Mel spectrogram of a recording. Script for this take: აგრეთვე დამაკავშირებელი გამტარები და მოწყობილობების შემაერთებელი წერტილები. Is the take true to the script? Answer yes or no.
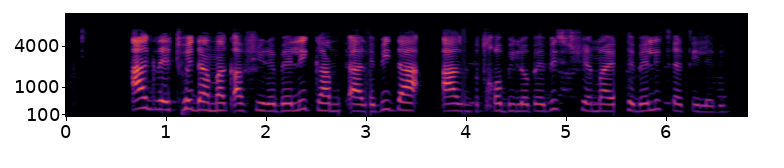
yes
